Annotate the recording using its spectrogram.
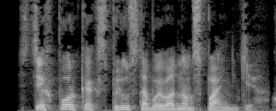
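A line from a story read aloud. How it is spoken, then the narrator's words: Cold retort. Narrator (Russian): холодно парировала Тири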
